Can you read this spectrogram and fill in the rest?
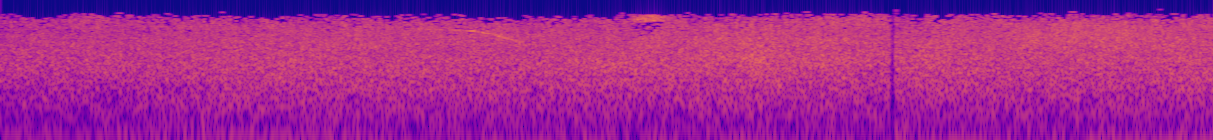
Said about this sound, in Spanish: Nos dirigimos ahora al Mirador de Benidorm, un lugar donde podremos ver y escuchar el mar en toda su plenitud.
